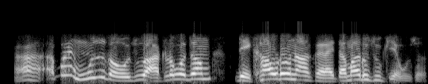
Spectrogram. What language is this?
Gujarati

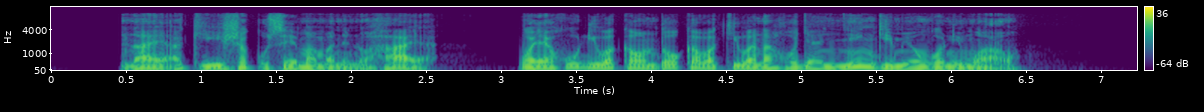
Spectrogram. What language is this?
Swahili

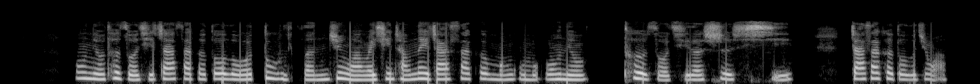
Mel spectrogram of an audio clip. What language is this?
Chinese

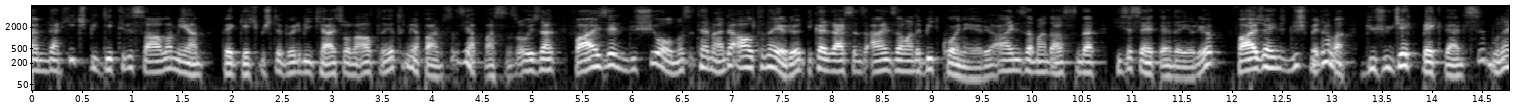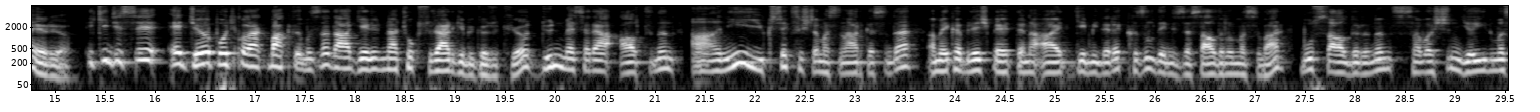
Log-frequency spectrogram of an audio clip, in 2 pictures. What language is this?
Turkish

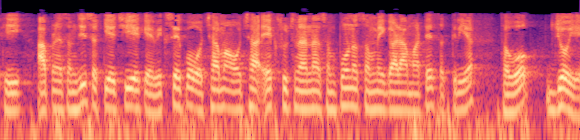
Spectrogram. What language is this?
Gujarati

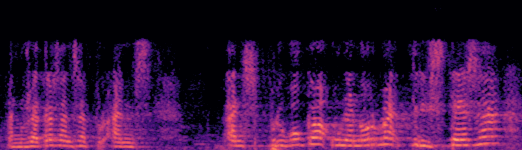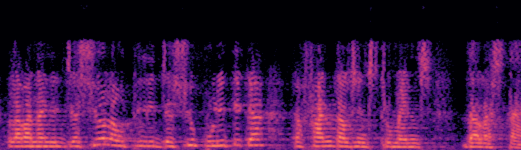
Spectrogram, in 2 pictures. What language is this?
Catalan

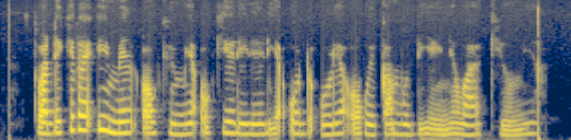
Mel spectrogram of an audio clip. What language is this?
Kikuyu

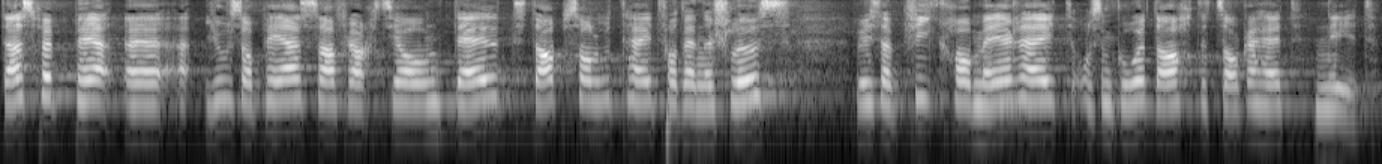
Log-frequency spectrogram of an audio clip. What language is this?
Swiss German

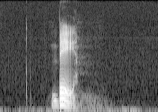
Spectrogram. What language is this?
Swedish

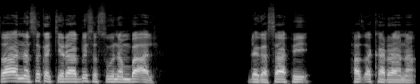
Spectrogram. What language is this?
Hausa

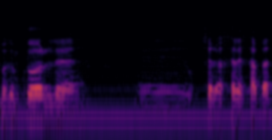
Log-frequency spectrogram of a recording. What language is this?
Hebrew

